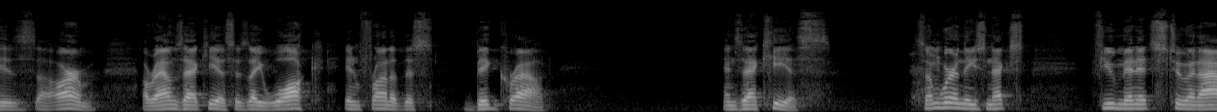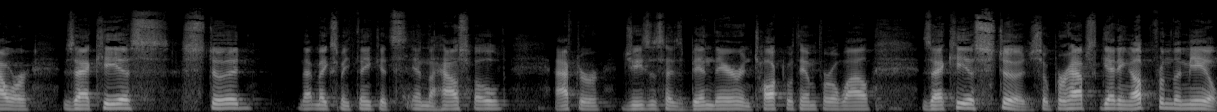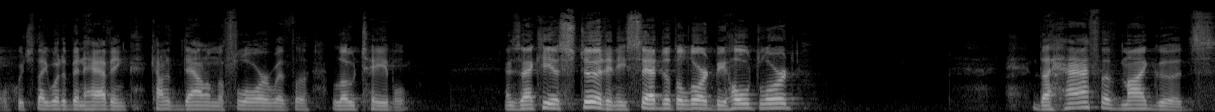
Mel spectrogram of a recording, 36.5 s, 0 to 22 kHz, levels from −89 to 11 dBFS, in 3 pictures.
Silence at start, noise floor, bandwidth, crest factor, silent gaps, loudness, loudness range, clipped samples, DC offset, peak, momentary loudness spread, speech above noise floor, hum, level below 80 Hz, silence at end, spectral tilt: 0 s; -79 dBFS; 15.5 kHz; 22 dB; none; -32 LUFS; 8 LU; under 0.1%; under 0.1%; -10 dBFS; 14 LU; 47 dB; none; -76 dBFS; 0 s; -5 dB/octave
